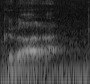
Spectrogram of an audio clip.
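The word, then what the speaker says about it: Gadot: I know people love GDOT is it g or G I can never say it right I think I've seen enough interviews with her that when I hear her say her own name it's GDOT GDOT okay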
